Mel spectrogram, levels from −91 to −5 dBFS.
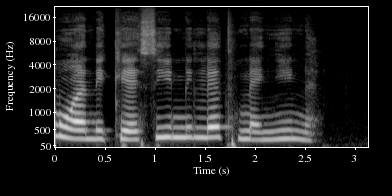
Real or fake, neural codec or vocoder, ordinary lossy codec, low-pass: fake; codec, 44.1 kHz, 3.4 kbps, Pupu-Codec; none; none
